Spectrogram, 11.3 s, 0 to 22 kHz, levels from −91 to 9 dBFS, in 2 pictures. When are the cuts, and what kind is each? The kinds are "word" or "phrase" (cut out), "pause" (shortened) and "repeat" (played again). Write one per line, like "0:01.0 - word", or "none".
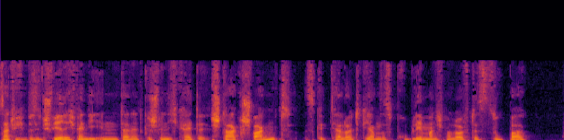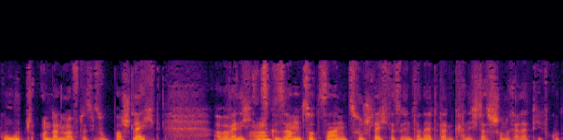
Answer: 0:02.1 - word
0:06.6 - word
0:10.0 - word

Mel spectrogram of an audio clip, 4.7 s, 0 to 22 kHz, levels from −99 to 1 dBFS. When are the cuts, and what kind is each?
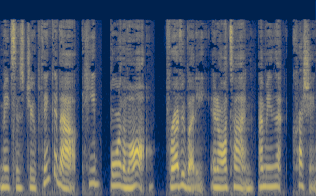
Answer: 0:01.6 - pause

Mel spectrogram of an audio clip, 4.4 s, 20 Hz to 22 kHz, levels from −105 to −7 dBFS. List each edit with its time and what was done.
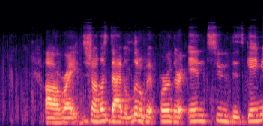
none

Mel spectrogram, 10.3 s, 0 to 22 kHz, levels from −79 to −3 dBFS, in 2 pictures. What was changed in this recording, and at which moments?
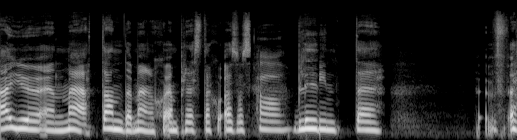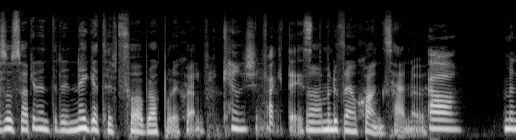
0:02.5 - word
0:03.2 - word
0:05.5 - word
0:06.3 - word
0:06.8 - word
0:07.7 - word
0:08.6 - word

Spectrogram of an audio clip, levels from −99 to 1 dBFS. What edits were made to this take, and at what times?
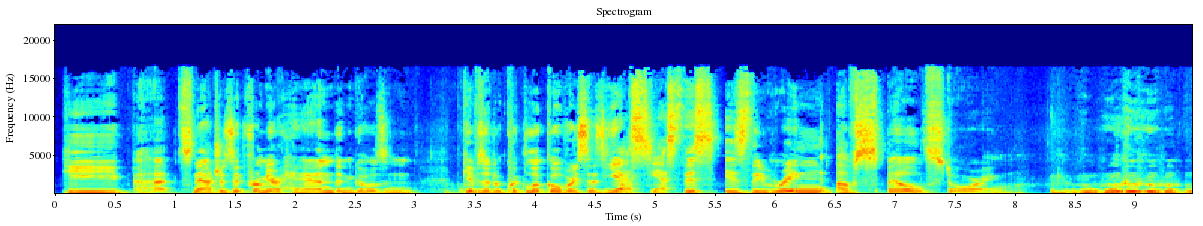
none

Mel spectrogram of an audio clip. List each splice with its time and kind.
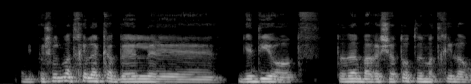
0:02.3 - pause

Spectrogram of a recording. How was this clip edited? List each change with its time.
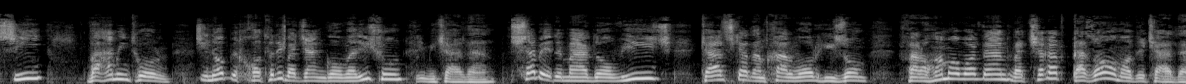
0:02.0 - word
0:02.8 - word
0:04.2 - word
0:05.1 - word
0:05.5 - word
0:07.7 - word

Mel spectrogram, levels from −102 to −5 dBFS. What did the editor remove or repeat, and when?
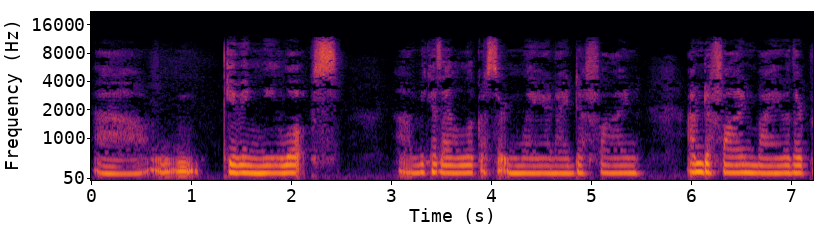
none

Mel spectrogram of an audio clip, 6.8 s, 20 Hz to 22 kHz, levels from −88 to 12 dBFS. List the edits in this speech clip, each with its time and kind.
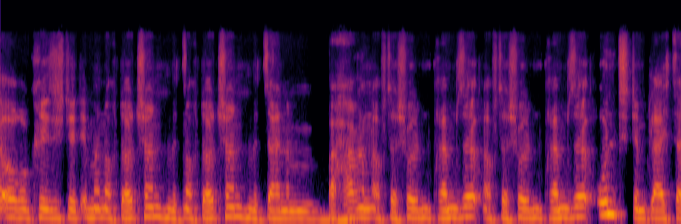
0:01.8 - repeat
0:04.8 - repeat

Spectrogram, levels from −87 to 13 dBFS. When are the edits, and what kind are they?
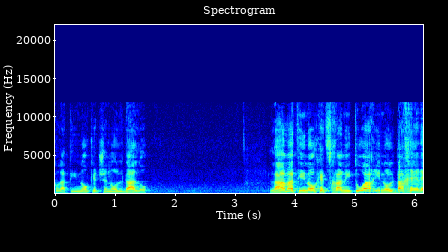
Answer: none

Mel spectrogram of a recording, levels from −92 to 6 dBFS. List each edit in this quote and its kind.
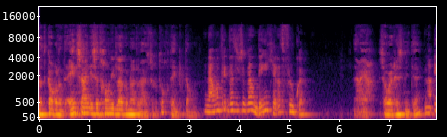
0:03.6 - word

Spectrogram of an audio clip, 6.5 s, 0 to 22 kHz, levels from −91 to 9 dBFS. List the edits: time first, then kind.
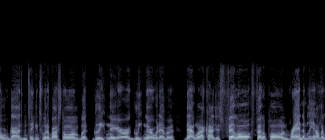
0:01.8 - pause
0:03.6 - pause

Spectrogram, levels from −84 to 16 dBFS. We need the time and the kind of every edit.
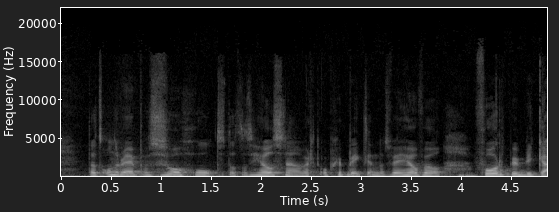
none

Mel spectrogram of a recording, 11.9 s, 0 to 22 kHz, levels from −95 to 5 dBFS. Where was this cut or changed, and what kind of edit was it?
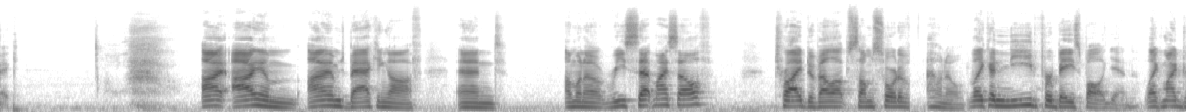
0:03.4 - word
0:08.0 - word
0:09.1 - word
0:09.7 - word

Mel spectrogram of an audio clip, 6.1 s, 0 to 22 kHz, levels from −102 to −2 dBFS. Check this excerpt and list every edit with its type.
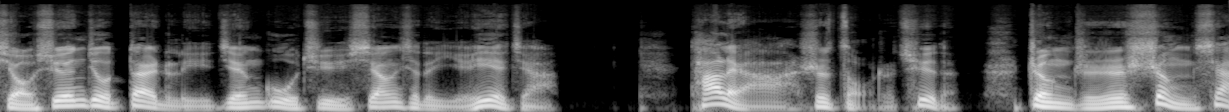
none

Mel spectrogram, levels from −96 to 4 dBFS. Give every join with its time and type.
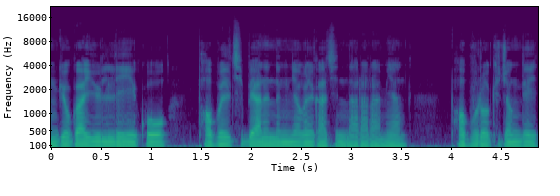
none

